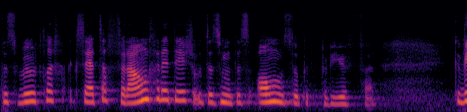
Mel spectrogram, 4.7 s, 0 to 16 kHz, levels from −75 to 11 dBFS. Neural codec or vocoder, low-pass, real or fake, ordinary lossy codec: codec, 24 kHz, 0.5 kbps, DualCodec; 10.8 kHz; fake; MP3, 48 kbps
